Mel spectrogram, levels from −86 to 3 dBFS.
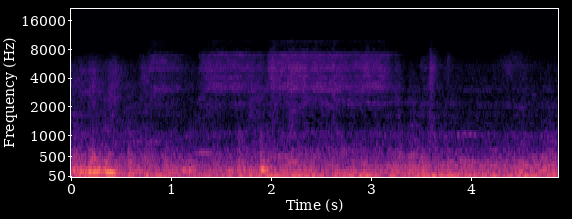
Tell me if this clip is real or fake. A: real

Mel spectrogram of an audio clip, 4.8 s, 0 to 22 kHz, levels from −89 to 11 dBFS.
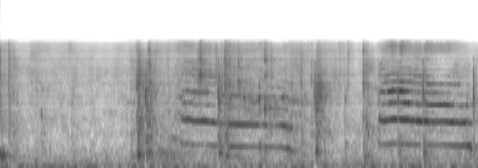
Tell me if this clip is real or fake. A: fake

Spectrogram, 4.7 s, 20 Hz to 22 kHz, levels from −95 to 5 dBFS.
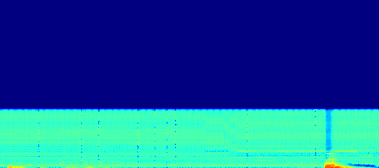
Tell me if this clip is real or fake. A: real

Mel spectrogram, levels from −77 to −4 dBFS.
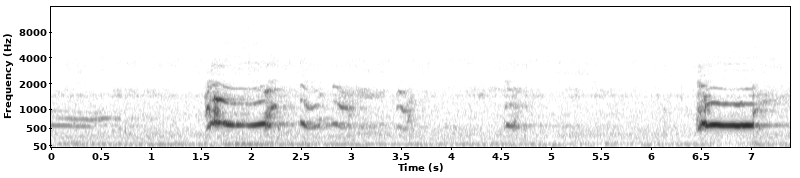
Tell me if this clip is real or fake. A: fake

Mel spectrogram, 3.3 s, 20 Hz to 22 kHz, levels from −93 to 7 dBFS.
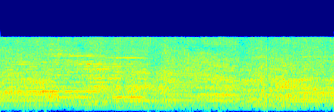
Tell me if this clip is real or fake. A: real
